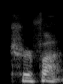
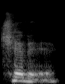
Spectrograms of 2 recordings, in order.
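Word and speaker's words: 吃饭: are there in Mandarin, standard Mandarin, which is based on Beijing dialect, is pronounced Chifan, but in other parts of China, it would be pronounced quite differently. For instance, in Shanghai, where I spent it's my main base in China, it's pronounced Cheve. In Taiwan or in southern Fujian province, which is opposite Taiwan, down here off the coast, it's pronounced Japeng.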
